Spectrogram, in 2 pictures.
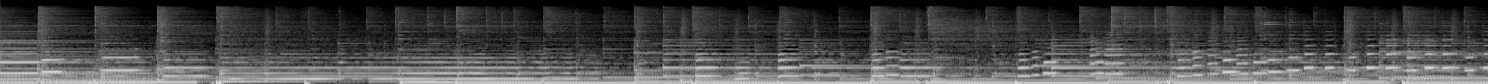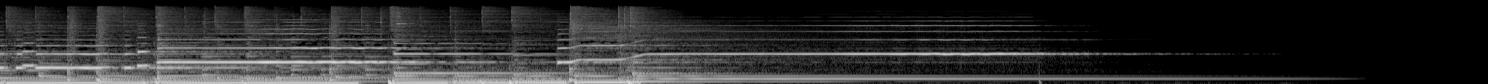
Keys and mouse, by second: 0.2 space, 0.4 click, 0.9 space, 1.0 click, 2.1 space, 2.3 click, 5.0 space, 5.3 click, 5.5 space, 6.7 click, 7.7 ctrl+click, 9.3 ctrl+alt+shift+e, 10.5 click, 19.7 click, 20.3 space, 20.4 click, 20.7 space, 22.2 click, 22.5 space, 24.8 F12.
